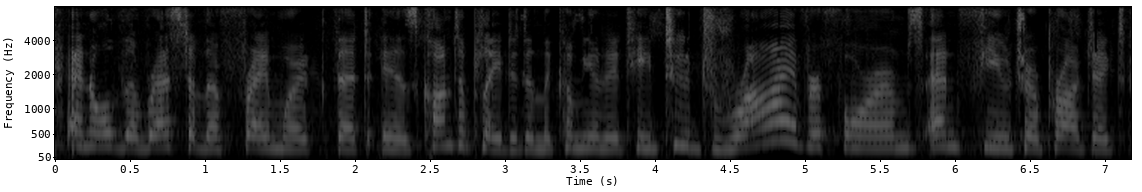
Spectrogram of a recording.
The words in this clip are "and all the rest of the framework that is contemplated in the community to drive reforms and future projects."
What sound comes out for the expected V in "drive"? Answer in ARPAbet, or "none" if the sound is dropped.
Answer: V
